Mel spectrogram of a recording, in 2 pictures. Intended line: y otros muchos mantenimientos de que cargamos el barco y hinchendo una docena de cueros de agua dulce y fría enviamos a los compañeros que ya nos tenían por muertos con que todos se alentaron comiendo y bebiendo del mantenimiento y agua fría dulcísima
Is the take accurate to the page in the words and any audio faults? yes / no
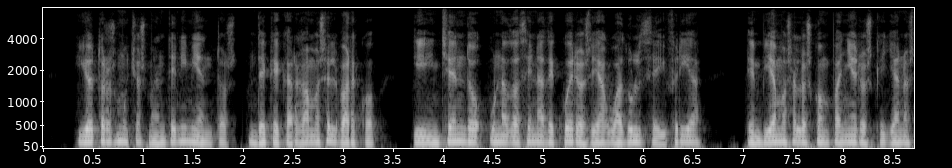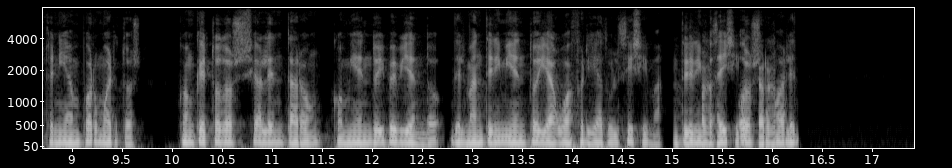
no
